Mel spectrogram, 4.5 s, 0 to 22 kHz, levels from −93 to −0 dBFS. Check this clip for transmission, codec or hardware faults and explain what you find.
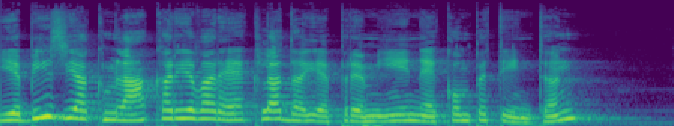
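No faults turn up when this clip is checked.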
